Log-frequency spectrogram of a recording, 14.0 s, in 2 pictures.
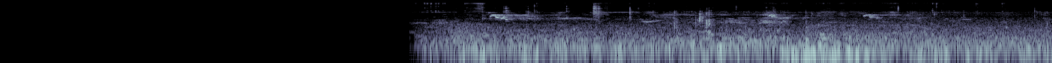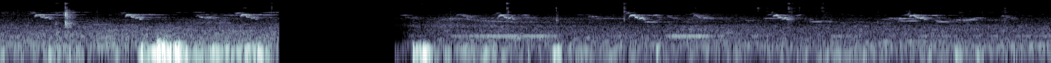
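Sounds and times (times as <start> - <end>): small birds chirping: 2.8 - 8.9, 9.7 - 14.0
street background noise: 2.8 - 8.9, 9.7 - 14.0.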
